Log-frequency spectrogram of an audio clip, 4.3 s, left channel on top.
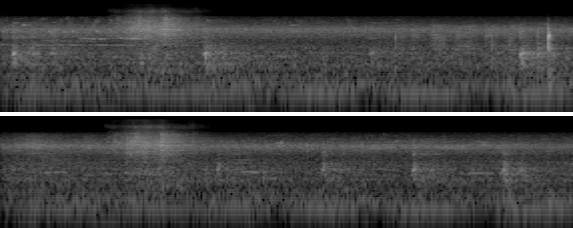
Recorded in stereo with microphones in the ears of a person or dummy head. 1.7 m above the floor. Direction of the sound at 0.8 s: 25° right (ahead or behind).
